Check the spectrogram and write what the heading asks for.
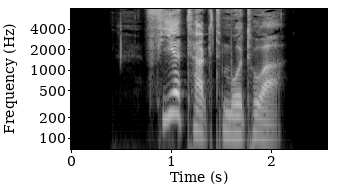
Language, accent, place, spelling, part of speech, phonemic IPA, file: German, Germany, Berlin, Viertaktmotor, noun, /ˈfiːr.takt.moː.toːɐ̯/, De-Viertaktmotor.ogg
- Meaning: four-stroke engine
